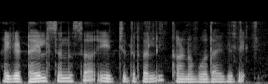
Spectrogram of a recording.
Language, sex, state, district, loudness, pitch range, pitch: Kannada, male, Karnataka, Koppal, -17 LUFS, 130-145 Hz, 135 Hz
